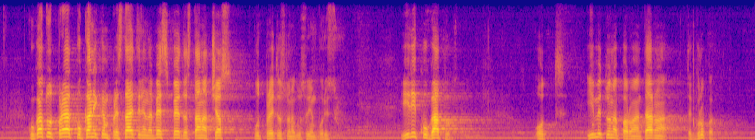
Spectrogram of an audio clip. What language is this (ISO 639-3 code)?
bul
